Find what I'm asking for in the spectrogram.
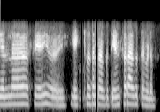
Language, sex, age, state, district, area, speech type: Kannada, female, 30-45, Karnataka, Mysore, urban, conversation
